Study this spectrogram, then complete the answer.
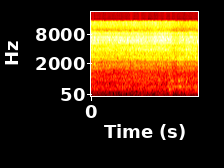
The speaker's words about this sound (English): I gotta wash my cutting boards.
